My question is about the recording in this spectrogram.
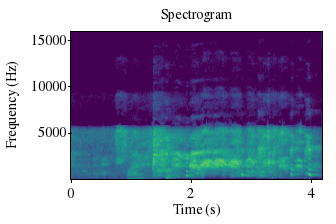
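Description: People laughing and exclaiming, getting much louder about a second and a half in.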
